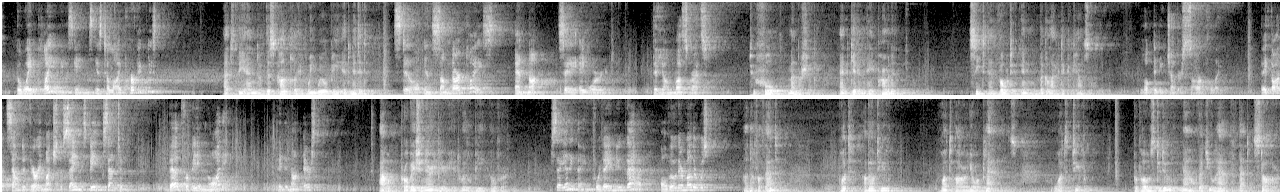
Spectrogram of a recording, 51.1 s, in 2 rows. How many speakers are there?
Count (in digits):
2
